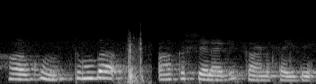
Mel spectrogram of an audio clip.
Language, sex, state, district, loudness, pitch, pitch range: Kannada, female, Karnataka, Dharwad, -20 LUFS, 235 Hz, 200-270 Hz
